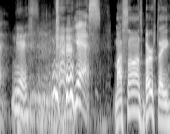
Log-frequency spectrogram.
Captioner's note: chuckles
